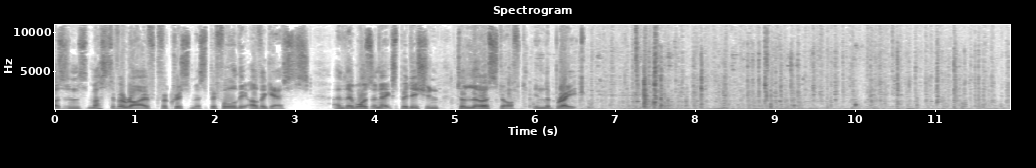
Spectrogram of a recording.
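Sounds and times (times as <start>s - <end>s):
speech: 0.0s - 7.0s
carriage wheels rumbling: 4.6s - 11.9s
two horses pulling an open carriage clip-clopping: 4.8s - 11.9s.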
